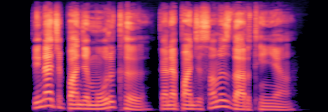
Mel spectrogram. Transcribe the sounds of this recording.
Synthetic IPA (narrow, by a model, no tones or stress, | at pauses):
t̪ɪnãt͡ʃɐpɐ̃ːnd͡ʒmuːɾkʰkɐnɛpɐ̃nd͡ʒsɐməd͡ʒd̪aːɾt̪ʰɪjãː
